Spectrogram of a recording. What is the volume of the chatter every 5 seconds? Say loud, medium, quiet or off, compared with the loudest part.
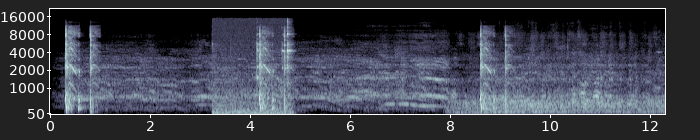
medium, loud, loud.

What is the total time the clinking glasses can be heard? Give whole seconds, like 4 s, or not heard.
2 s.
